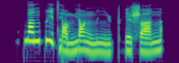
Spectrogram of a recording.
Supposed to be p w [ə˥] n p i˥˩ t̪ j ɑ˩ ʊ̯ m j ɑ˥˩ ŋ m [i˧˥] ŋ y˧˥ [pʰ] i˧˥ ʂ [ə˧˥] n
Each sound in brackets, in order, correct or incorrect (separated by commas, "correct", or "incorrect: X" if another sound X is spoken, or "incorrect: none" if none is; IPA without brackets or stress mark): incorrect: a˥, incorrect: i˨˩, correct, incorrect: a˧˥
